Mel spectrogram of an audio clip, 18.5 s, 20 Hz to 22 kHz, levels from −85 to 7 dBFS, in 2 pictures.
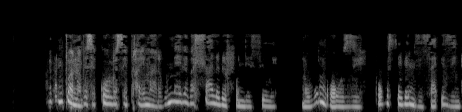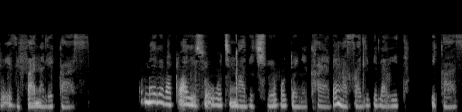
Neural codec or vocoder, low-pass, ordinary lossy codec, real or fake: none; 7.2 kHz; MP3, 32 kbps; real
